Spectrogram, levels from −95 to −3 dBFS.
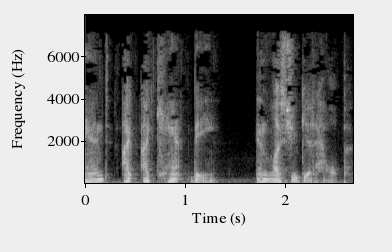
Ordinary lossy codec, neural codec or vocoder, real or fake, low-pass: MP3, 32 kbps; vocoder, 44.1 kHz, 128 mel bands every 512 samples, BigVGAN v2; fake; 7.2 kHz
